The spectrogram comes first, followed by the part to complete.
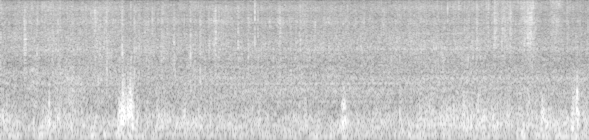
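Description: Wind rushing over the microphone above a steady low rumble, as from a moving vehicle.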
